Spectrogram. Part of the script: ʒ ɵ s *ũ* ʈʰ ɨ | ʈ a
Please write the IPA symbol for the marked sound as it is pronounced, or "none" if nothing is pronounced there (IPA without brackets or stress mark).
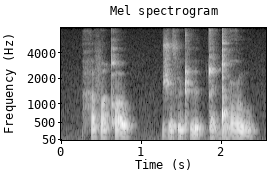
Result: ũ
